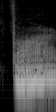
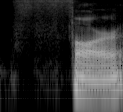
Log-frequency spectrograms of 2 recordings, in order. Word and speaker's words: fa: It is this but it's pronounced in an English accent that elides the R. Do, re, mi, far, I guess.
